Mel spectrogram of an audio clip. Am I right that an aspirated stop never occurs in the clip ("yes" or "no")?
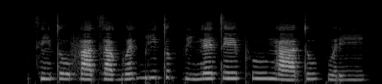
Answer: no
